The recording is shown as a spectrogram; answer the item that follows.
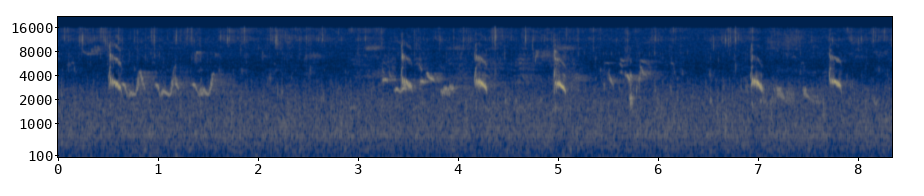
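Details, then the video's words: Carolina Wren, close up, giving loud, ringing, downslurred notes in quick pairs, repeated roughly every second, over a steady rushing hiss like running water. "Carolina Wren"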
